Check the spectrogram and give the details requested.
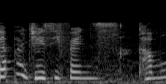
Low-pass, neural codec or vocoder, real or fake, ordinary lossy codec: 7.2 kHz; codec, 16 kHz, 16 kbps, FreqCodec, larger model; fake; none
